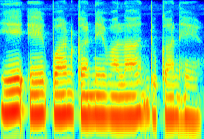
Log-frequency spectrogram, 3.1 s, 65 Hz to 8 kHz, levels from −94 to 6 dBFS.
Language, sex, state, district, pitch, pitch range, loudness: Hindi, female, Arunachal Pradesh, Longding, 150 Hz, 140-155 Hz, -15 LUFS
